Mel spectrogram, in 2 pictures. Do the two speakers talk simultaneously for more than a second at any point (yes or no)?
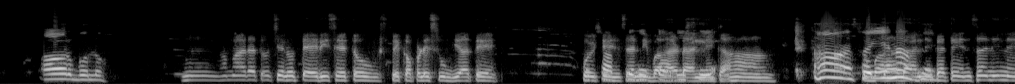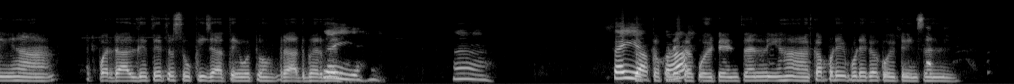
yes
